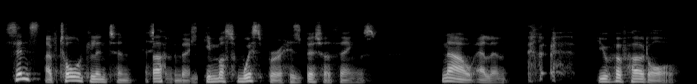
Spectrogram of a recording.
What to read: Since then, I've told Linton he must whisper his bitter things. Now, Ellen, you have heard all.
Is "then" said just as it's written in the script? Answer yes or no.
no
